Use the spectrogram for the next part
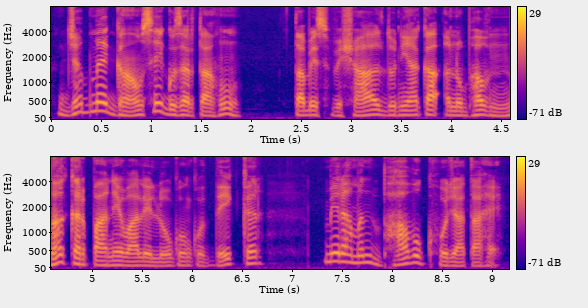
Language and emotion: Hindi, sad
